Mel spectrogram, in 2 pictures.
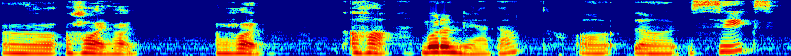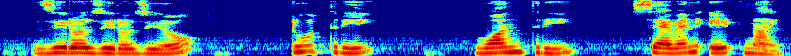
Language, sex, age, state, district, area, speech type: Goan Konkani, female, 30-45, Goa, Salcete, urban, spontaneous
